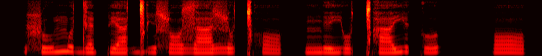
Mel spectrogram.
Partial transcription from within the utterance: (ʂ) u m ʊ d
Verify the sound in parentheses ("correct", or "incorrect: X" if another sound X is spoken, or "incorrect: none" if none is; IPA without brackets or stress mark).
correct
